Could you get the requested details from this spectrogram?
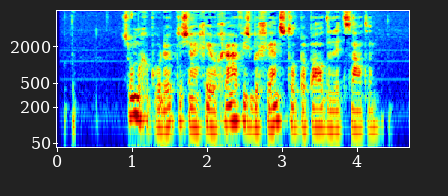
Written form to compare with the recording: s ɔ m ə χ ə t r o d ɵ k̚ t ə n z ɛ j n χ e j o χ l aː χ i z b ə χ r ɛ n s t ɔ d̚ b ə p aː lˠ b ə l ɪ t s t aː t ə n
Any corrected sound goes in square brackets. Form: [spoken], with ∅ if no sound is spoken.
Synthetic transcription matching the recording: s ɔ m ə χ ə [p] r o d ɵ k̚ t ə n z ɛ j n χ e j o χ [r] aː [f] i z b ə χ r ɛ n s t ɔ d̚ b ə p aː lˠ [d] ə l ɪ t s t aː t ə n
